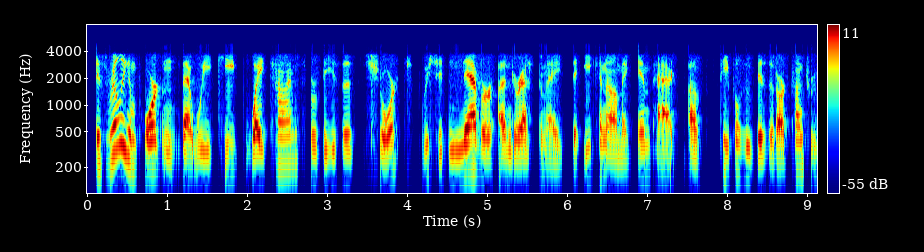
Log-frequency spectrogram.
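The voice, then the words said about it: American southern accent. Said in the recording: “as you can probably hear from my southern accent, I actually hail from the South. I'm from Florida.”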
